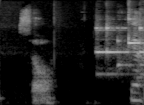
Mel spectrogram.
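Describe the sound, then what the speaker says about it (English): A mobile phone ringtone chimes in bright, sustained electronic tones, loud and close, overlapping with a person talking. "Oh, phone call. That's just my phone."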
